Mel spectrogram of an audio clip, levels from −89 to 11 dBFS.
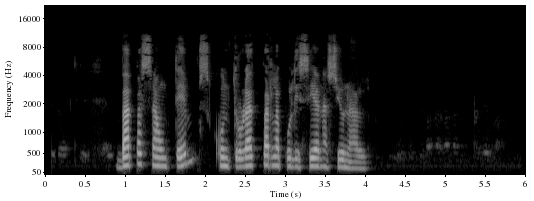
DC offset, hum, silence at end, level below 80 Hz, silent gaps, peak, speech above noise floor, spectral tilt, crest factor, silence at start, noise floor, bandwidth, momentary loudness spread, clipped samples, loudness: under 0.1%; none; 2 s; -82 dBFS; none; -4 dBFS; 45 dB; -4 dB/octave; 26 dB; 0.9 s; -73 dBFS; 11.5 kHz; 8 LU; under 0.1%; -29 LUFS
